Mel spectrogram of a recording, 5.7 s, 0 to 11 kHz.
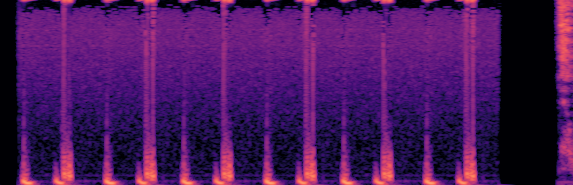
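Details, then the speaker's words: Mid-systolic click of mitral valve prolapse, from tensing of the chordae as the leaflets prolapse, heard between S1 and S2 in a teaching example: regular heart sounds at about 72 a minute with a click in systole. "but it should also make sense that when we tempt this the chordae that are attaching to the mitral valve leaflets are tensed and cause a vibration that travels through The myocardium"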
